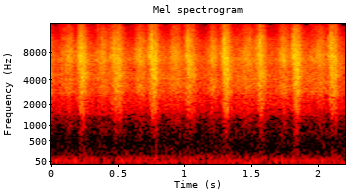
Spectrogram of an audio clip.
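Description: A shaker in the background music, playing a steady fast rhythm of about six strokes a second.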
